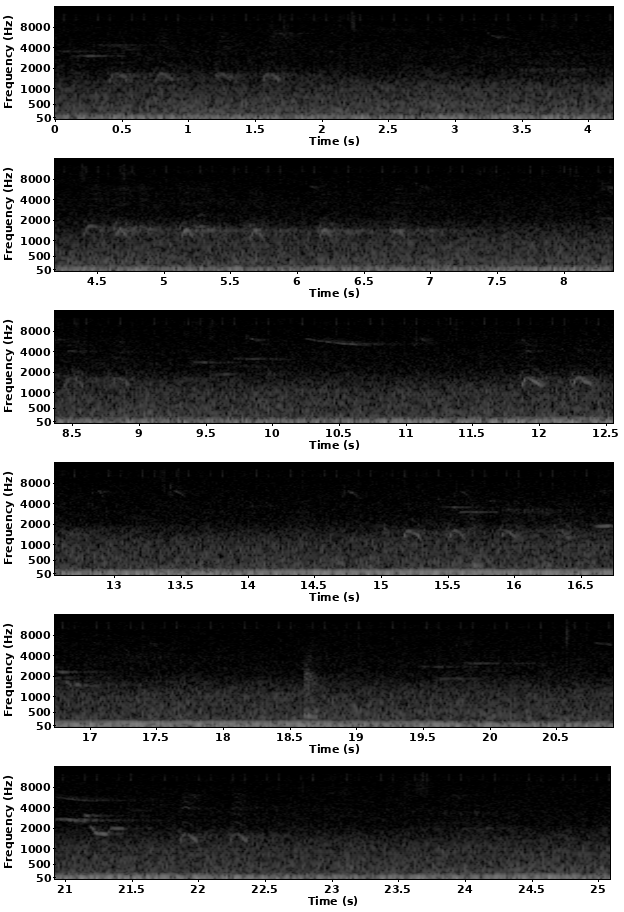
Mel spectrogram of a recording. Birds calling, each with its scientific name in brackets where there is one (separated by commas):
American Crow (Corvus brachyrhynchos), Red-winged Blackbird (Agelaius phoeniceus), Wood Thrush (Hylocichla mustelina), Eastern Kingbird (Tyrannus tyrannus)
